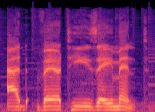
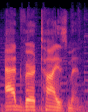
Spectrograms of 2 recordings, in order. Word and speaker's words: advertisement: difference in everyday words like advertisement British English says advertisement and in the US it's advertisement these subtle differences make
